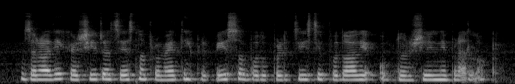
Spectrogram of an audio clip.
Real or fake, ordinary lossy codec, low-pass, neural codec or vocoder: fake; none; none; vocoder, 24 kHz, 100 mel bands, Vocos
